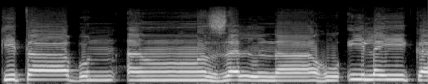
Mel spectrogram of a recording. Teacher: یہاں پر تنوین کے بعد حمزہ ہے تو یہاں پر اظہار کریں گے · یہاں نون ساکن کے بعد زا حروف اخفا ہے تو یہاں پر اخفا کریں گے، یعنی یہاں پر غنہ کریں گے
